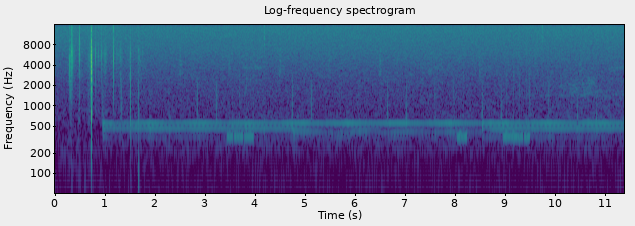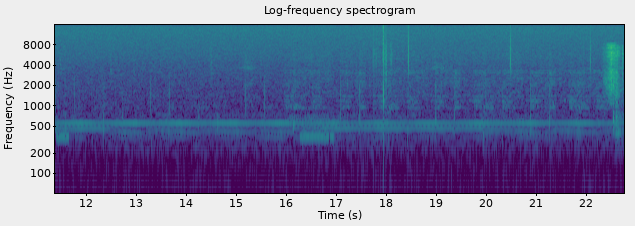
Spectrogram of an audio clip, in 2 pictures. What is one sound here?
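Soft, slow game music plays.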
